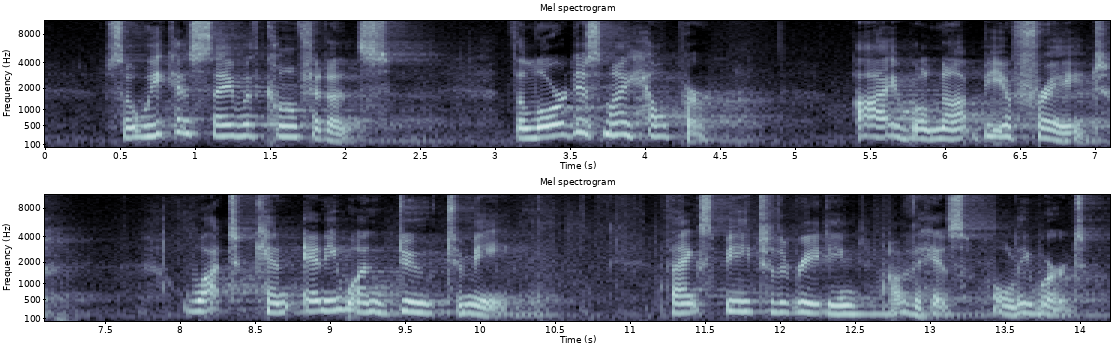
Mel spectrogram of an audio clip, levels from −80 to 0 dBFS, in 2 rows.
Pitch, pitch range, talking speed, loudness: 235 Hz, 215-260 Hz, 130 wpm, -18 LUFS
